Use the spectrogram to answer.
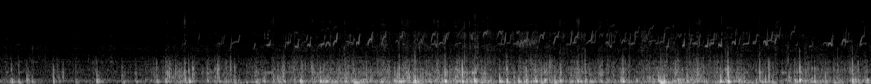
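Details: Quail chicks just hours old huddling under a brooder heat plate to nap; faint at first, then a growing stream of high thin peeps over steady low rustling and occasional thumps.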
